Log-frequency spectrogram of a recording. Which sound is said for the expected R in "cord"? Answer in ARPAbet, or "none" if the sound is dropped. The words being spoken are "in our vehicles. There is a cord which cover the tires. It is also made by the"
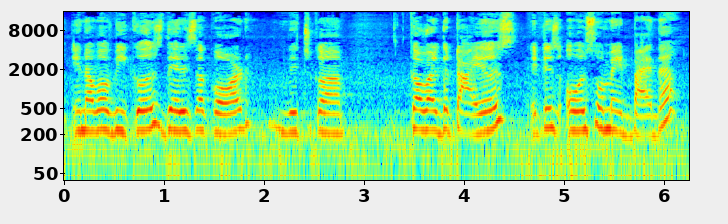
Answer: R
